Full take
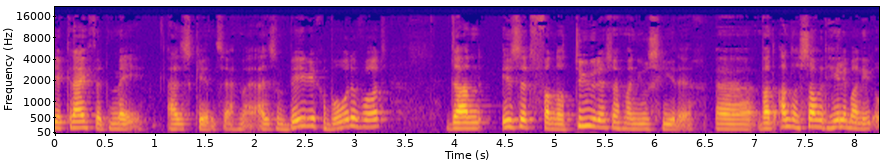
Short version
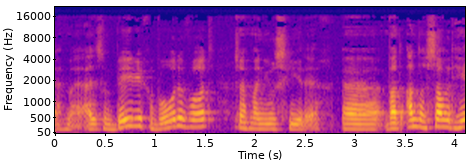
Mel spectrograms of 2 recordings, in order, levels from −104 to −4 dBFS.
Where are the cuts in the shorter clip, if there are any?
1.8 s

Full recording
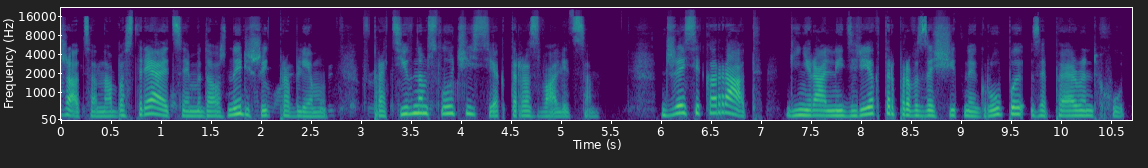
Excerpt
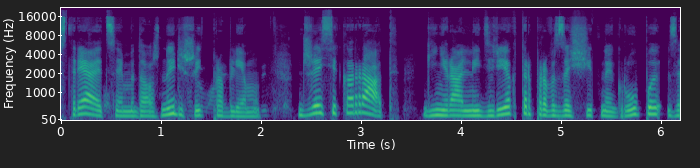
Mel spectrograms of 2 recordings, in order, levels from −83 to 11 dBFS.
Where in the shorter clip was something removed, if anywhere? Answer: 2.3 s

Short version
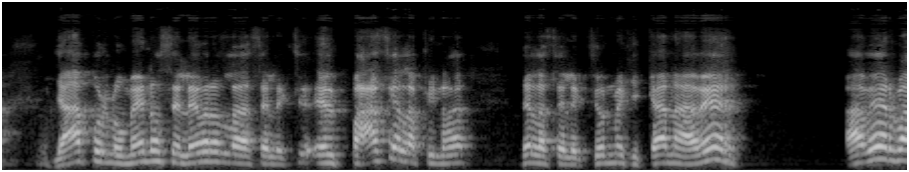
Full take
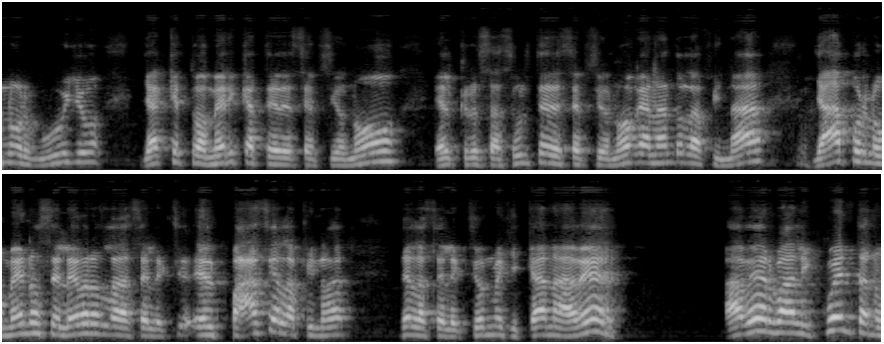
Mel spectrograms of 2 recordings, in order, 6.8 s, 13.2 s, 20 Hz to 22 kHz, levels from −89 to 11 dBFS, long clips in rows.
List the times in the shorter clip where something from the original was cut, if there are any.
none

